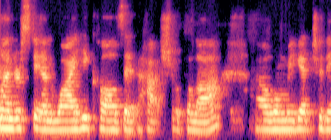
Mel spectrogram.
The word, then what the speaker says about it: Hot Chocolat: chef, Michael Poole of Hot Chocolat, and that's how you pronounce that. It's not, you're not going to find any hot chocolate in this place. I've already tried, trust me. It's Hot Chocolat, and you'll understand why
